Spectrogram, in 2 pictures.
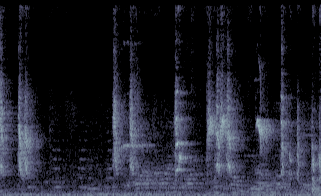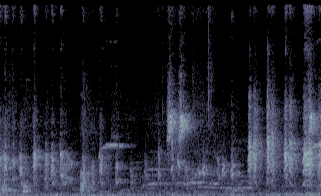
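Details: Active song of a caged Pastol long-tailed shrike used to train other birds: a dense, nonstop medley of scratchy chatter, high squeaks and sharp clicks with hardly any pause.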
